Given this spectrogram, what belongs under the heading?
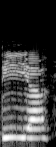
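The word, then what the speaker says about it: día: No espanhol, eles vão falar como fala o pessoal do Nordeste, eles vão falar di, ok? Então, eles vão falar dia, diário, Diego, ok? Com esse Dzinho mais presente aí.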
